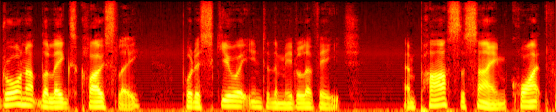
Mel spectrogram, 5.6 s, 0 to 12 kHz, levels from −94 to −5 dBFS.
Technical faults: mains buzz

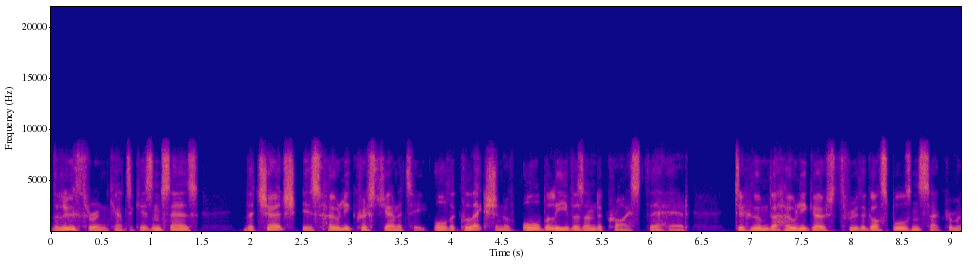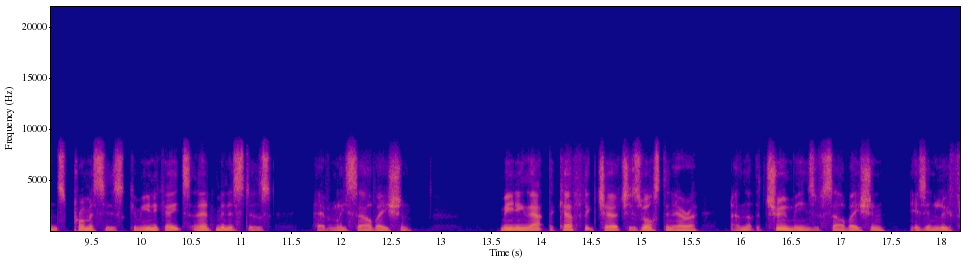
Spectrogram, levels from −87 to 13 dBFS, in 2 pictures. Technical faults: none

